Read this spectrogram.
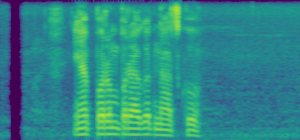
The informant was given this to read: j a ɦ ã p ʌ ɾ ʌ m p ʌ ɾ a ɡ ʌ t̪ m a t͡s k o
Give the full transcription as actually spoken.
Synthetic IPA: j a ɦ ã p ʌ ɾ ʌ m p ʌ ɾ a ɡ ʌ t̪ n a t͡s k o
